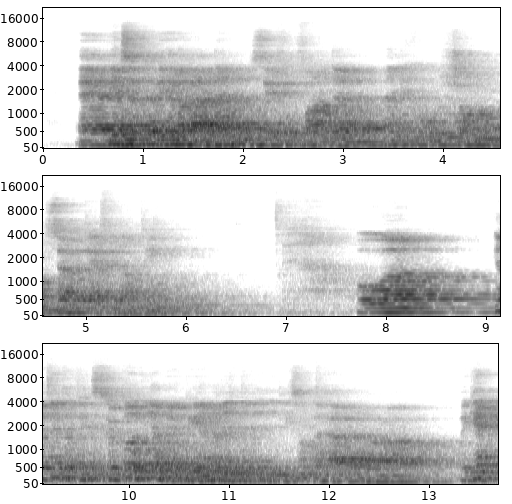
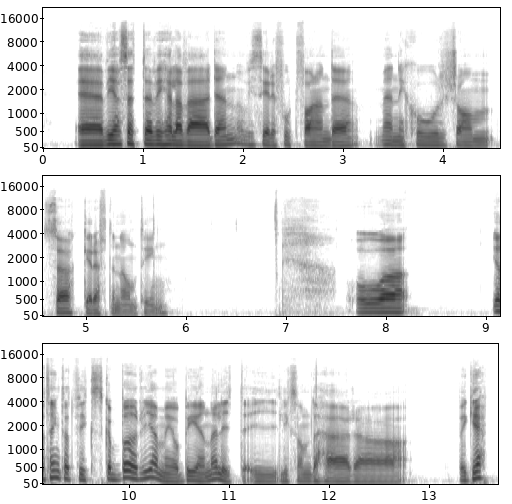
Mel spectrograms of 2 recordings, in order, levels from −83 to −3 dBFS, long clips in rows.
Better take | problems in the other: second | room echo; strong; dies away in 1.8 s // off-mic speech; far

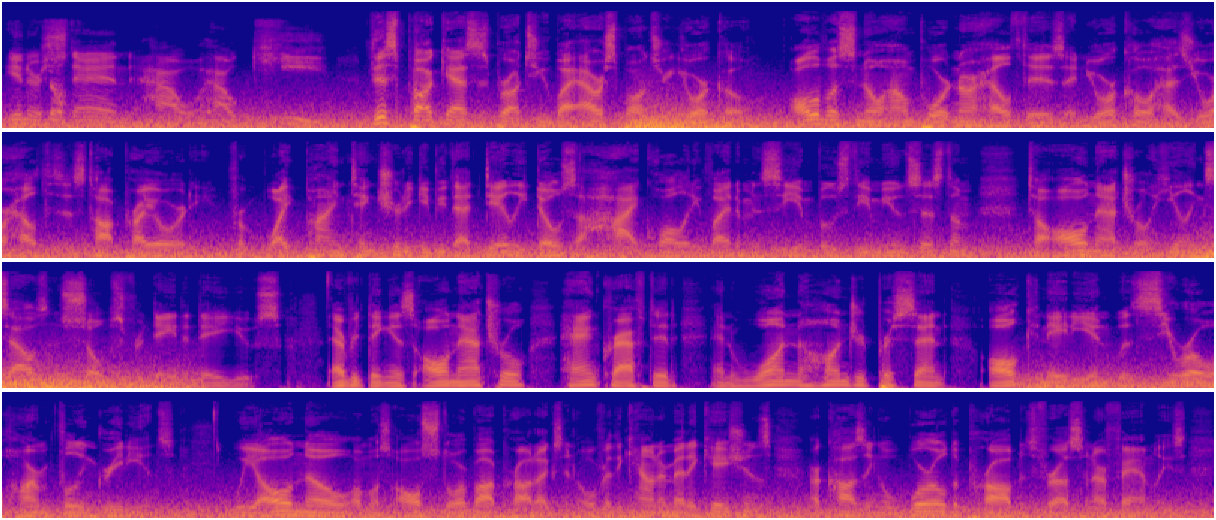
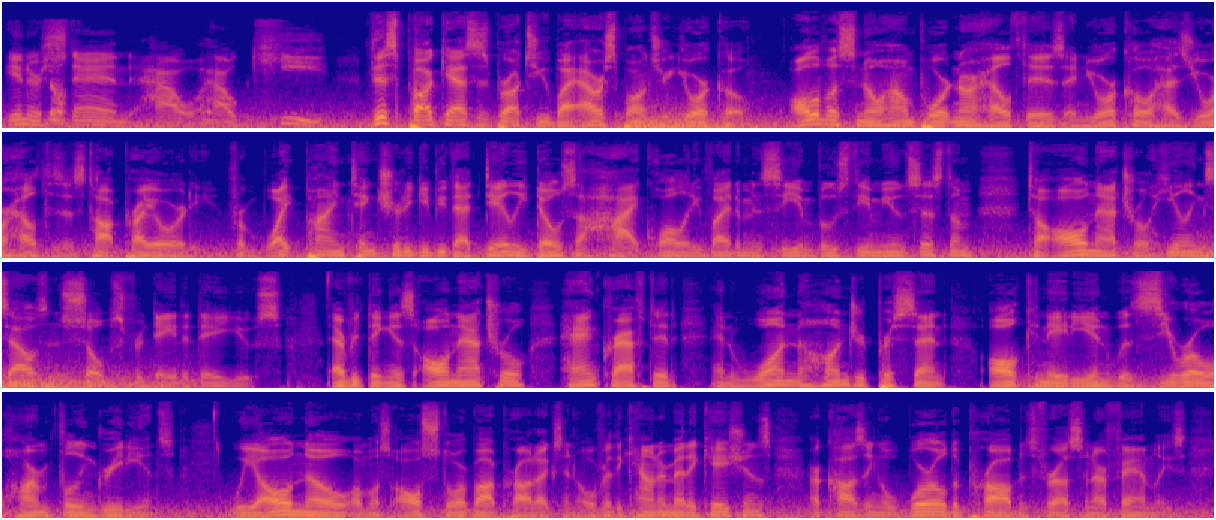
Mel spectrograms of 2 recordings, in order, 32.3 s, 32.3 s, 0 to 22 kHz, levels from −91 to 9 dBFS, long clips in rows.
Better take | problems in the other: second | wind noise on the microphone; heavy; until 18 s and from 23 s on; 8 dB below the speech; occasional gusts in the second

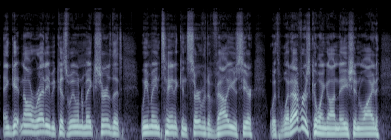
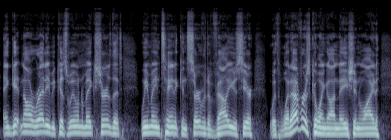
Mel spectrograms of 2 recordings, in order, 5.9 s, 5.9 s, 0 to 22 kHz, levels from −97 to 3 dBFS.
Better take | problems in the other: neither | none

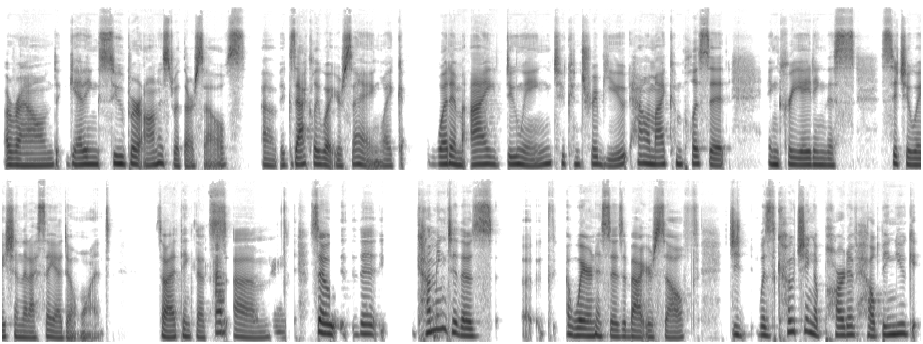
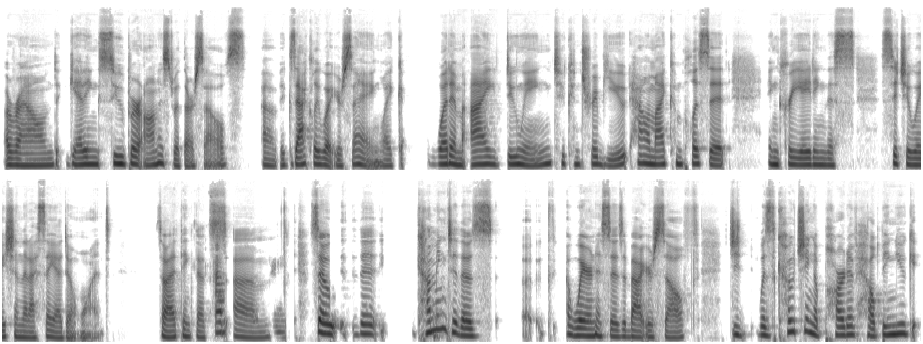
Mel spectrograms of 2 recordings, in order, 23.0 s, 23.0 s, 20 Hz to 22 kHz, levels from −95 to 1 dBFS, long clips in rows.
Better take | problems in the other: neither | none

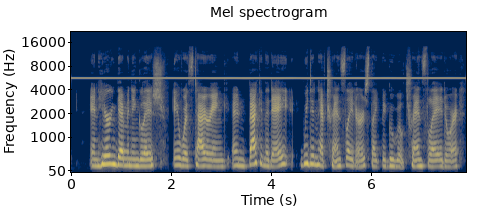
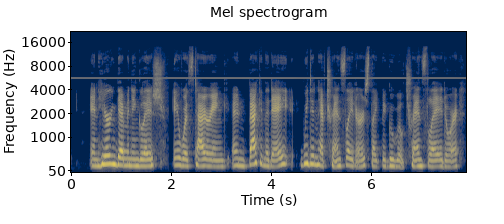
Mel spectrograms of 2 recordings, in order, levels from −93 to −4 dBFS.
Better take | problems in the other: second | high-pitched whine; loud; throughout; 5.5 kHz, 7 dB below the speech; faint in the second

